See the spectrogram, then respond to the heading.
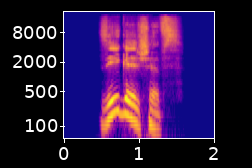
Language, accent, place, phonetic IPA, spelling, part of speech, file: German, Germany, Berlin, [ˈzeːɡl̩ˌʃɪfs], Segelschiffs, noun, De-Segelschiffs.ogg
- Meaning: genitive singular of Segelschiff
